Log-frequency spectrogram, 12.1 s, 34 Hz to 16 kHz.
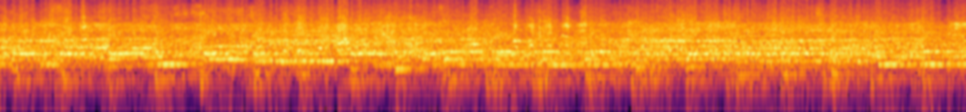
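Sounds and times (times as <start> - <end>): group singing held notes: 0.0 - 12.0
instrumental accompaniment: 0.0 - 12.0.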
